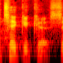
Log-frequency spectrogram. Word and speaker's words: Tychicus: The pronunciation of this name is a disagreement. I heard four different versions this morning as I was trying to, like, how do you say this name? I landed on Tychicus, and Vinny came and asked me, hey, what did you land on?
